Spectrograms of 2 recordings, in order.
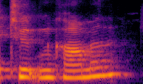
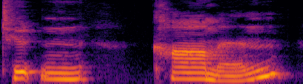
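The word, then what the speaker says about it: Tutankhamun: the uh schwa vowel if we do say tootin common we say it like this uh toot with a stop t so uh um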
